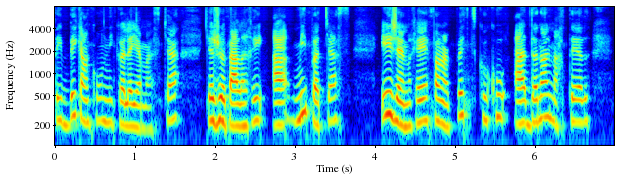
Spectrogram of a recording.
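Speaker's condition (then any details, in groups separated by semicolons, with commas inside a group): No condition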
